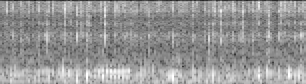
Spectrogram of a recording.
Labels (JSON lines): {"label": "biophony", "recorder": "HydroMoth"}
